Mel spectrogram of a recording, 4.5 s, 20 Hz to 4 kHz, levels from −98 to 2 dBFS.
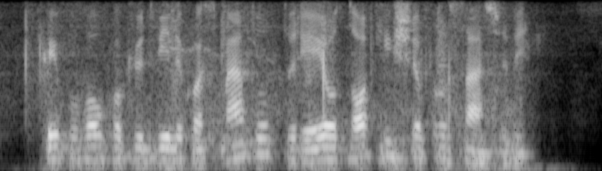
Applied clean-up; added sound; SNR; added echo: neural mask model Resemble Enhance denoiser.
